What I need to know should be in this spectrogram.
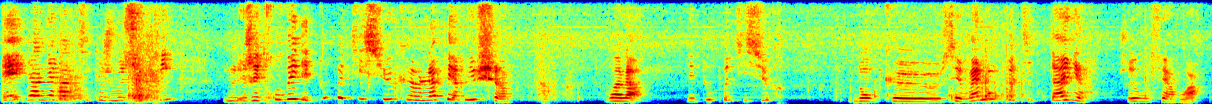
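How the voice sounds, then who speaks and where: A middle-aged woman with a stuffy head cold chats her way through a grocery haul, pausing on fillers as she goes. Her voice sits a little high and turns gravelly at the ends of phrases, with a faint background hiss on the recording. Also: lively intonation. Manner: chatty, hesitant with many fillers. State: nasal, has a cold. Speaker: vlogger showing a grocery haul. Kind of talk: casual chatty haul vlog.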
